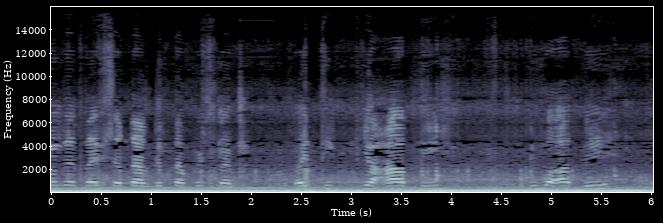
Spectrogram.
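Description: Steady engine and road drone of a moving vehicle, its pitch stepping up a little about three and a half seconds in.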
